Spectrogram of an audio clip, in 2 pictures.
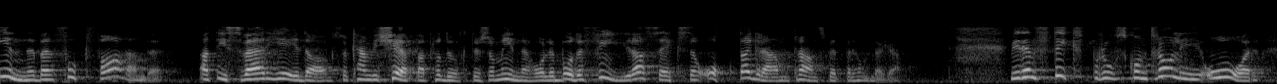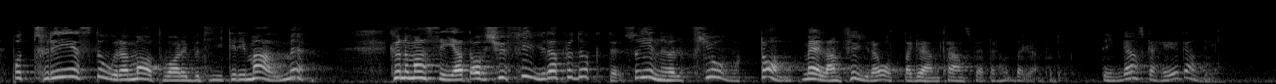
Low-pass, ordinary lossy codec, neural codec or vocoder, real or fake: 7.2 kHz; MP3, 24 kbps; codec, 16 kHz in and 24 kHz out, 1 kbps, XY-Tokenizer; fake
